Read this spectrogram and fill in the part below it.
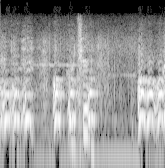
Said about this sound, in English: It's a dog back here in the woodshed. I wonder what kind of a dog.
